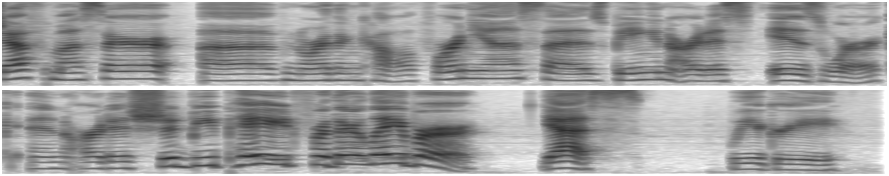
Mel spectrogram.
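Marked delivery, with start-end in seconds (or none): 4.6-6.9 fast, rising all-caps voice. A host reading out a listener's message written in all caps, all caps voice. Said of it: "I put on my all caps voice".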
